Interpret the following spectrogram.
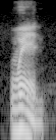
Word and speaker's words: Nguyen: easy to pronounce, but it's really hard because of spelling. Oh. Win. I know it. I know what you're talking about. It's like it's spelled like Hyung. Nguyen is how it's spelled.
